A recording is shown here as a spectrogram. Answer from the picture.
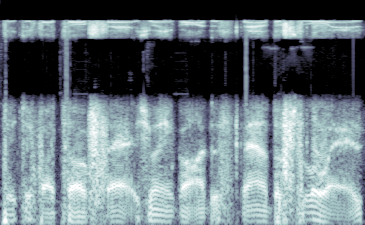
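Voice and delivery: deep, dragged slow-mo voice; low and dragging like slowed tape; slow motion voice. Pretend. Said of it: "Sounded like ... in slow motion".

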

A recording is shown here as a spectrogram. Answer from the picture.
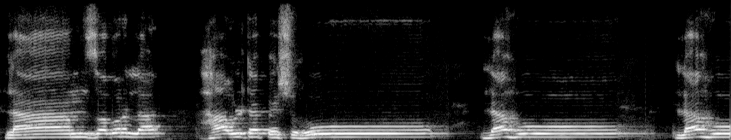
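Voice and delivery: drawn-out syllable reading; teacher spelling out. Shown as a demonstration. Teacher drilling students, slow spelling. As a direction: sound each syllable slowly, then the word. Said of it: "spelling out Arabic word".

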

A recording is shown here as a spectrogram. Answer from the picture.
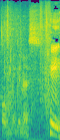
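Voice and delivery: normal talking voice

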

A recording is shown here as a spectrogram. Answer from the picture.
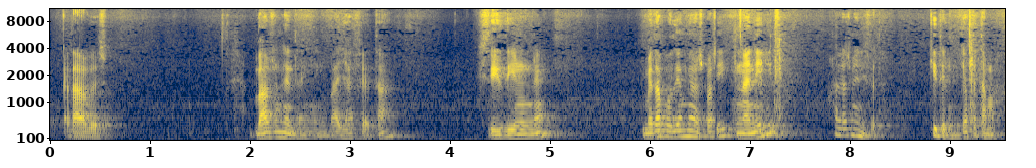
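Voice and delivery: very soft, low aside; muttered grumbling. Acted. Customer complaining aside about spoiled feta, muttering. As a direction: grumble under your breath about being cheated.

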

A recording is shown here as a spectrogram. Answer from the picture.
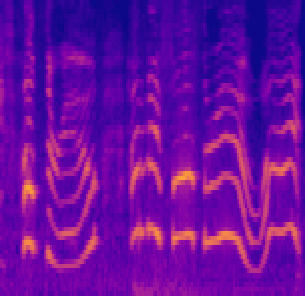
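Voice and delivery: high, loud disbelieving cry; startled outburst; surprised shout. Real, not acted. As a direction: yell in shock at the glitch. Falls through the map glitch.

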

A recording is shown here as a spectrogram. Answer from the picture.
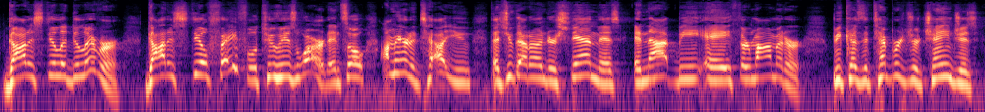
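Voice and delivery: high-pitched, driving sermon delivery; urgent pulpit exhortation; impassioned preaching. Real, not acted. Preaches with rising force.

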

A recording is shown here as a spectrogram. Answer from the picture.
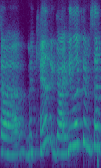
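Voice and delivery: ordinary talk, nothing marked

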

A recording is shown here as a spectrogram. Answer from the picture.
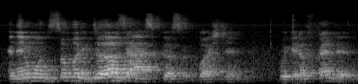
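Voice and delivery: normal talking voice

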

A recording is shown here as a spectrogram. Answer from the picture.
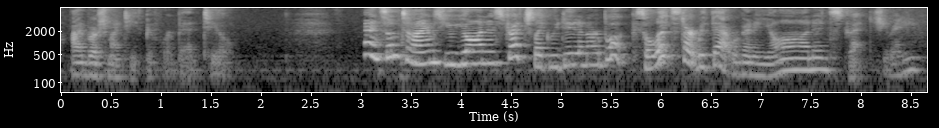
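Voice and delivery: usual speaking voice

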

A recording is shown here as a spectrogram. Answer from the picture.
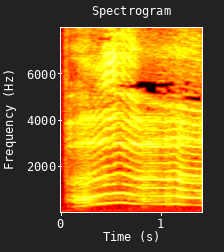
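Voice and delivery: loud, high imitated groan of disgust. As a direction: let out a big disgusted "ugh". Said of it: "he said".

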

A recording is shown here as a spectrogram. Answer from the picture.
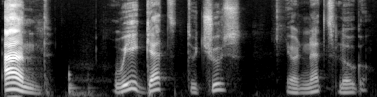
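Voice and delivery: hammy French negotiator; put-on French accent. French envoy dictating deal terms to podcast hosts, French accent. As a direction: lay down terms in a mock French accent, pausing between phrases. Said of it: "Fuck this French accent".

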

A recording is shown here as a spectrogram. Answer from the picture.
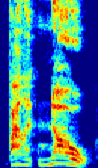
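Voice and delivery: slow urgent whisper; hissed whisper. A narrator's reading. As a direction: hiss it under your breath. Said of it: "I hiss".

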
